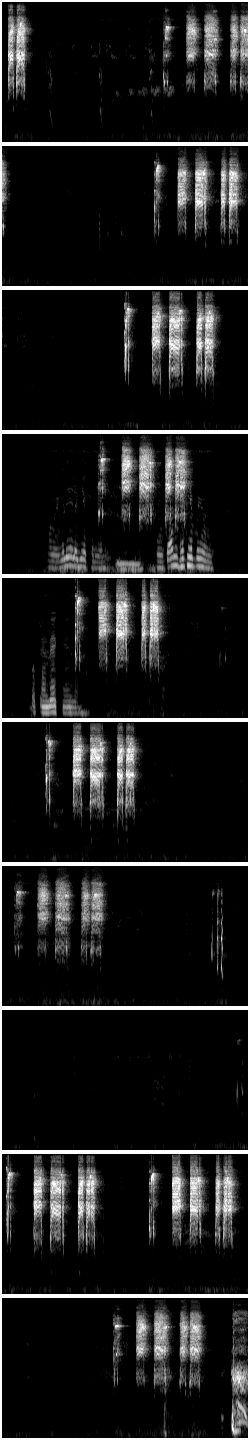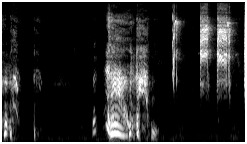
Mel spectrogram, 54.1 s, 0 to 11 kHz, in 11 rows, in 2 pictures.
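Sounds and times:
birds calling harsh grating notes: 0:00.0 - 0:05.3, 0:06.8 - 0:10.3, 0:12.3 - 0:14.4, 0:15.8 - 0:28.2, 0:29.1 - 0:38.2, 0:38.9 - 0:41.6, 0:42.2 - 0:44.9, 0:45.8 - 0:54.0.

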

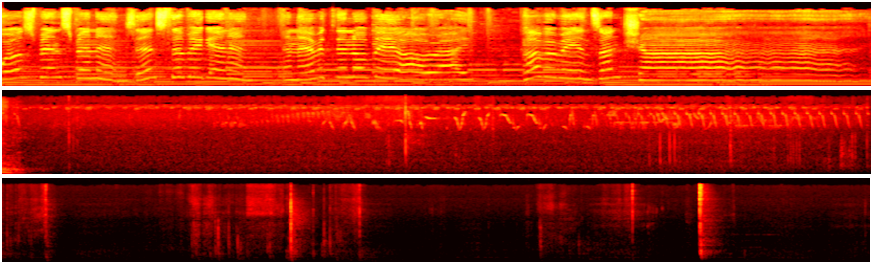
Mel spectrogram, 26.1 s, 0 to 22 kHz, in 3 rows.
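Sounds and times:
background hiss: 0:00.0 - 0:17.2
bird chirping: 0:09.1 - 0:17.4.

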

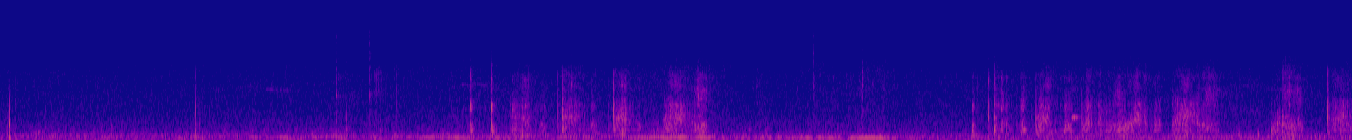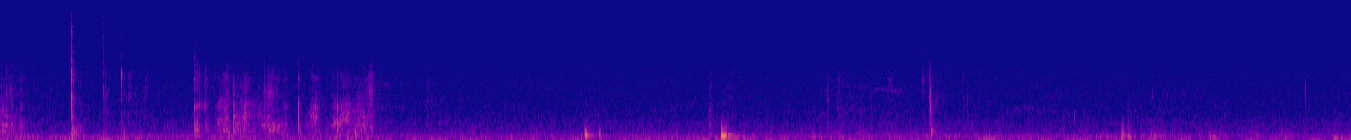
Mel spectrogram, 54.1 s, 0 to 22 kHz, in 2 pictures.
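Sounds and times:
spoon stirring porridge in a pot: 0:09.2 - 0:15.3, 0:19.2 - 0:34.7
spoon scraping a pot: 0:09.4 - 0:14.3, 0:19.4 - 0:24.5, 0:25.4 - 0:27.7, 0:30.9 - 0:34.6.

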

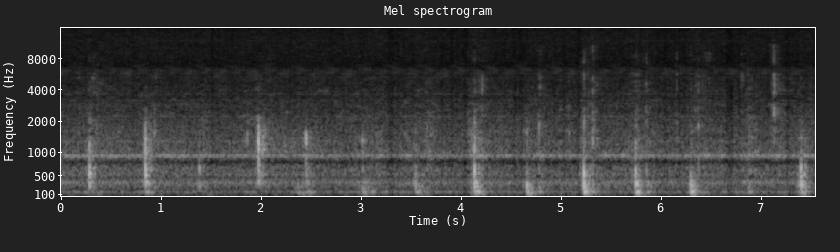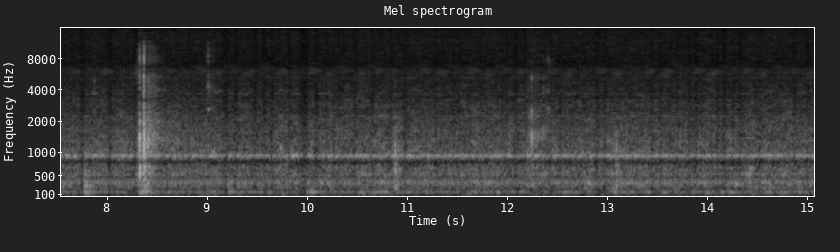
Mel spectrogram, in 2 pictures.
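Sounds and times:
faint steady tone: 0:00.0 - 0:15.0
footsteps on hardwood floor: 0:00.2 - 0:08.0.

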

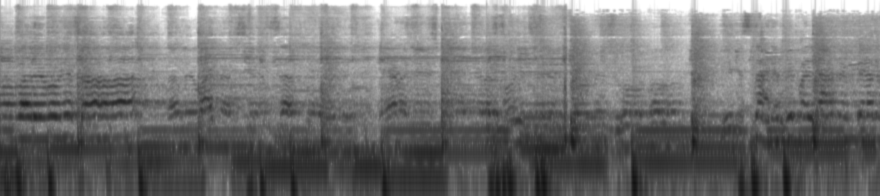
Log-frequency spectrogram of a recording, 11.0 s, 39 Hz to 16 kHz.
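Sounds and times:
live pop-rock band: 0:00.0 - 0:11.0
male lead vocal: 0:00.0 - 0:11.0
sustained bass notes: 0:00.0 - 0:11.0.

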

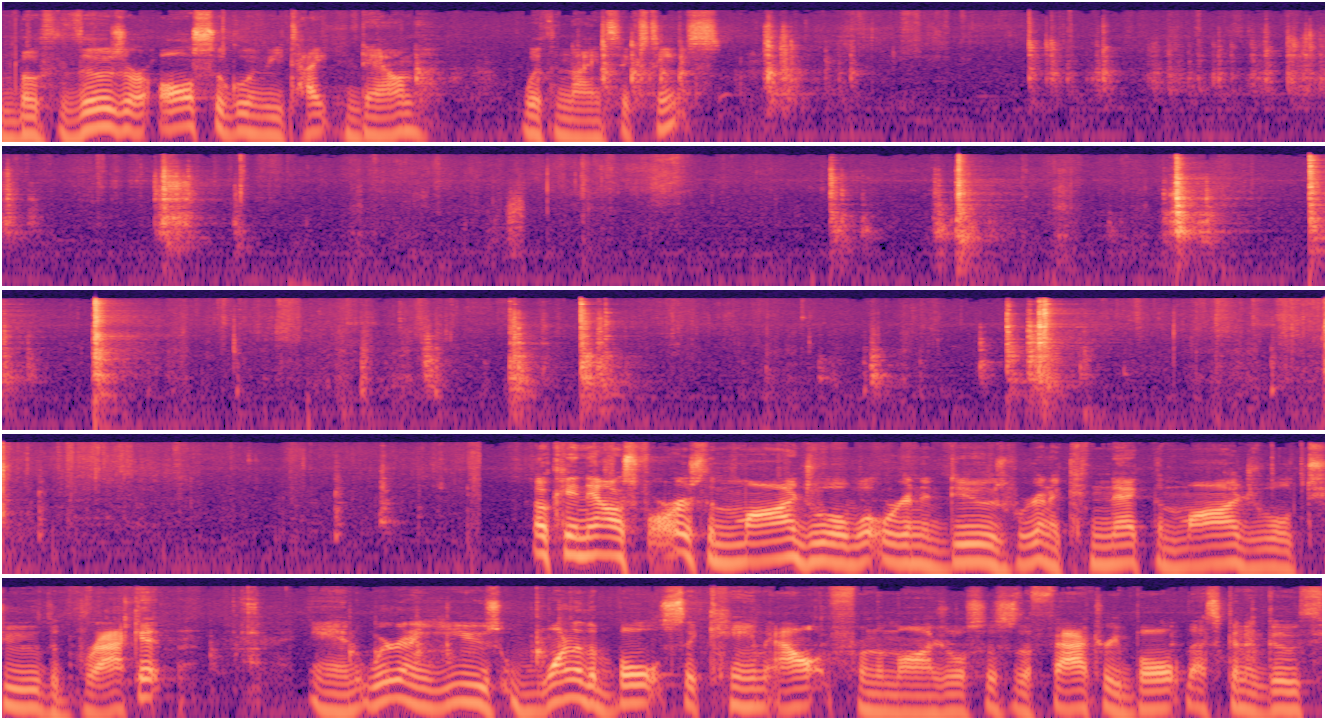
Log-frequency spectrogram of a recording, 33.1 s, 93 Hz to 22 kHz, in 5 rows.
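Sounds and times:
wrench and nuts clinking on metal: 0:05.1 - 0:07.9, 0:17.2 - 0:18.8.

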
